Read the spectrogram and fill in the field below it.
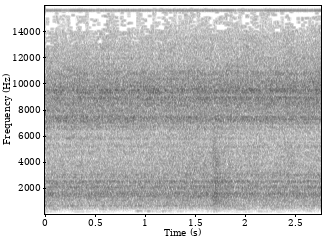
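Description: A torch heats a ring for soldering, producing a steady, close hiss of gas flame that runs continuously without a break.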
